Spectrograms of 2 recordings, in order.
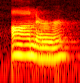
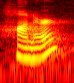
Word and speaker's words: honor: 'honor' as in 'your honor'. 'aa-n'r' - not 'haa-n'r'.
